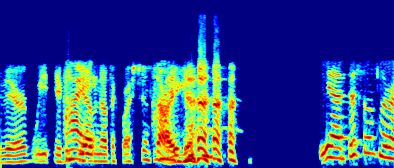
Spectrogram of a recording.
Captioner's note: laughs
